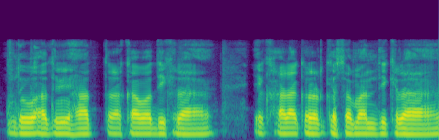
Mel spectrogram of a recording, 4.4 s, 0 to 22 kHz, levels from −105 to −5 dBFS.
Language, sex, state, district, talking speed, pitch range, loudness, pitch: Hindi, male, Bihar, Patna, 220 wpm, 125-130 Hz, -15 LUFS, 130 Hz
